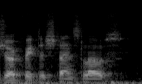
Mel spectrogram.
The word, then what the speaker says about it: Jörg Viktor Steins-Lauß: My name is Jörg Viktor Steins-Lauß.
